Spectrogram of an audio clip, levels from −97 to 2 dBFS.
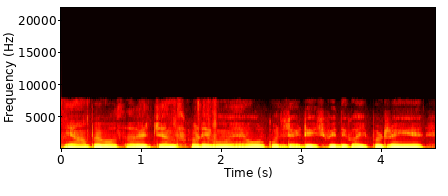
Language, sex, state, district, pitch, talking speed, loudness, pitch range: Hindi, male, Uttar Pradesh, Lalitpur, 110 Hz, 205 wpm, -15 LUFS, 105-110 Hz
